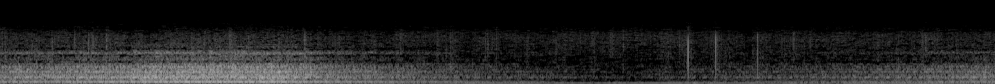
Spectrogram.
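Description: car engine running

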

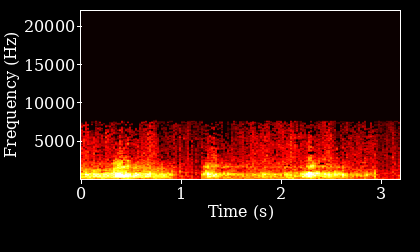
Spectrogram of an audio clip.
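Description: dog growling

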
